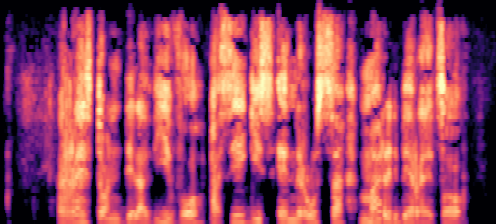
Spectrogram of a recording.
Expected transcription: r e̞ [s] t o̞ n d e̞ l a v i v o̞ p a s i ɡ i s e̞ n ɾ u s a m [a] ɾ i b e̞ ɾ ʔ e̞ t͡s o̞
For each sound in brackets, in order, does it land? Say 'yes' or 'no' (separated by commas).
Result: yes, yes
